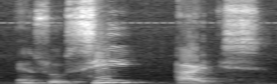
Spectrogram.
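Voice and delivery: "ensuciáis" very slow, long í held apart from "áis"; stressed, broken triphthong. Shown as a demonstration. Teacher showing the weak vowel accented, slow "ensuciáis" stressed on í. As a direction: split "ensuciáis" after a drawn-out stressed í. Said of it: "porque la vocal débil está acentuada".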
